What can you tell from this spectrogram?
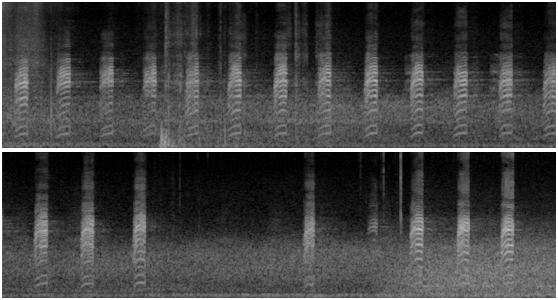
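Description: A live decoy hen duck quacking in a long, steady run of about sixteen loud quacks, then a short pause and a few more near the end. She is calling to draw in a drake.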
